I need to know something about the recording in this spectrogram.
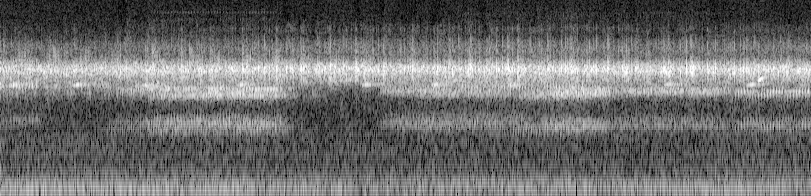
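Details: Tree frogs calling at night in the backwoods of North Carolina, a dense unbroken chorus of high, shrill trilling voices layered in several bands, with a lower band that starts and stops every few seconds.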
